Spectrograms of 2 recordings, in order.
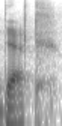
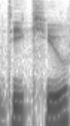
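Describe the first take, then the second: First: The word is said as one syllable, 'deck'. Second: The word is said as two letter names. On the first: "as Python calls it, a deck" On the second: "which I used to pronounce as D Q"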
